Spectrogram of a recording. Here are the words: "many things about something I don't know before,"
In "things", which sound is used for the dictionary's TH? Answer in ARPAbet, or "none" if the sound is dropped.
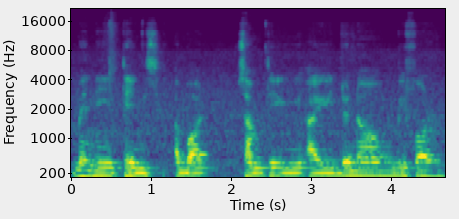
T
